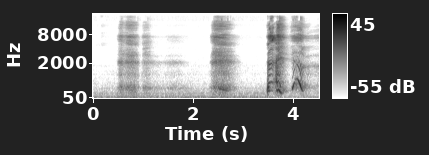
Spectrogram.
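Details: Early-morning sneezing fit: sharp in-breaths build into two quick loud sneezes in a row, from an exhausted person with a very snotty nose.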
